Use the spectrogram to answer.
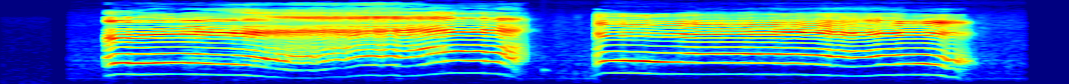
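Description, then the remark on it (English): A colicky infant cries in two long, loud, strained wails, each lasting about two seconds with a wavering high pitch, separated by a brief gasp for breath. No one speaks. “And again, trying to avoid that colicky kind of cry is burping them more often.”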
